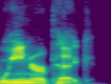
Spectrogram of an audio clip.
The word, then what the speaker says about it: Winnipeg: We're in Guntur and Indore, and then we're in Canada, in Toronto and Winnipeg, as the locals say. Wiener peg.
